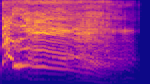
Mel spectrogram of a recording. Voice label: Female Goblin Death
